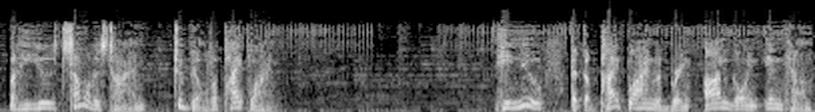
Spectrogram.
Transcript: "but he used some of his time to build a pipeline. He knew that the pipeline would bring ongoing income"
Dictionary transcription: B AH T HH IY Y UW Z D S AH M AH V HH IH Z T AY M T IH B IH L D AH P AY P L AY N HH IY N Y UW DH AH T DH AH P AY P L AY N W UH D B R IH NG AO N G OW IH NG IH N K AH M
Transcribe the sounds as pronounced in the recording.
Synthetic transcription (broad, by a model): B AH T HH IY Y UW Z D S AH M AH V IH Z T AY M T IH B IH L D AH P AY P L AY N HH IY N Y UW DH AH T DH AH P AY P L AY N W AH D B R IH NG AO N G OW IH NG IH N K AH M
